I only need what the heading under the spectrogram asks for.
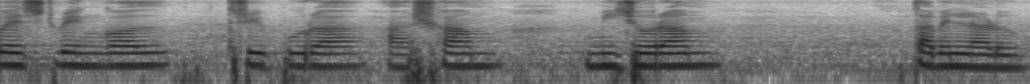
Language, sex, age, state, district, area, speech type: Bengali, female, 18-30, West Bengal, Purulia, urban, spontaneous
